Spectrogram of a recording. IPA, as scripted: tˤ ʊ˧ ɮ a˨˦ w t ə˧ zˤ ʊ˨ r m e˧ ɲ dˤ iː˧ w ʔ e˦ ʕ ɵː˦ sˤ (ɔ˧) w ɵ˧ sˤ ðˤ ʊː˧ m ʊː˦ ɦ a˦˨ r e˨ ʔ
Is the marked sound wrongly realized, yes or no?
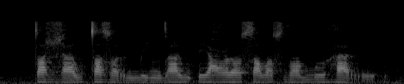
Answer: yes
